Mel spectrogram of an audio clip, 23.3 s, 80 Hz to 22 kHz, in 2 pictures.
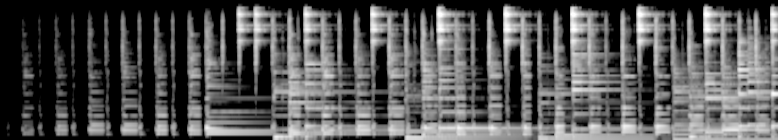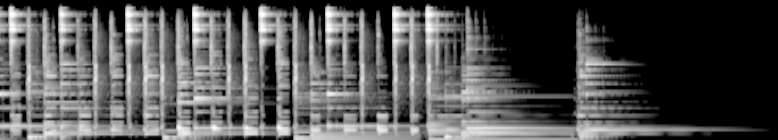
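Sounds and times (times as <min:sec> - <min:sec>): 
ukulele ringtone: 0:00.3 - 0:22.2.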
